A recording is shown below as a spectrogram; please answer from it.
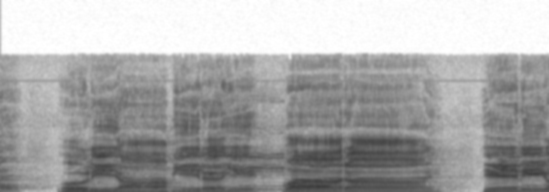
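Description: A Tamil church hymn sung in long held notes, phrase by phrase, with brief pauses about a second in and near the end.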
